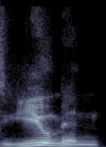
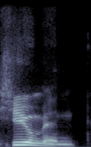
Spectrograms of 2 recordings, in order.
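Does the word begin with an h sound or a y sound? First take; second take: y sound; h sound. First: The h is dropped, starting with a y sound. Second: The word begins with a clear h sound. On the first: This is a leftover accent from another language. "My dad says human. ... So he just says you" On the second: This is the usual way to say it. "like you would say human"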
